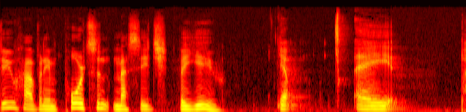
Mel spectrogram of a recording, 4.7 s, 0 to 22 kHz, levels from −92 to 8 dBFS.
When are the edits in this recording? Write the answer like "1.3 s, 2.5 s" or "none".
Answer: 1.8 s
